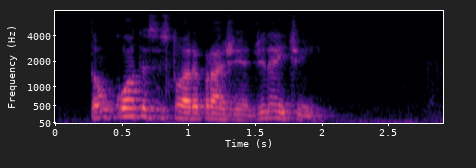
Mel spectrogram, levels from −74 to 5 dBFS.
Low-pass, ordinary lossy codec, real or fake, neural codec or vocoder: 7.2 kHz; none; real; none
